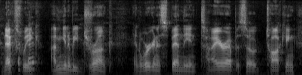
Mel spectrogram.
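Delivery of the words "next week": excited. Acted. Hammed-up host announcement.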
